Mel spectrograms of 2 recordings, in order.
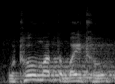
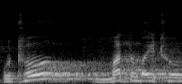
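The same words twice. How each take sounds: First: उठो मत grouped as one, then बैठो; changed phrasing. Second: उठो alone, long break, then मत बैठो; pause after उठो. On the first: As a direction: run उठो straight into मत, making बैठो the order. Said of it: "अंदाज बदल देंगे बोलने का". (उठो मत साथ में, फिर बैठो) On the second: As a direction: separate the order उठो from the ban मत बैठो with a clear stop. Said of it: "इस पे कहा जा रहा है". (उठो के बाद ठहराव, फिर मत बैठो) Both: Shown as a demonstration.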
